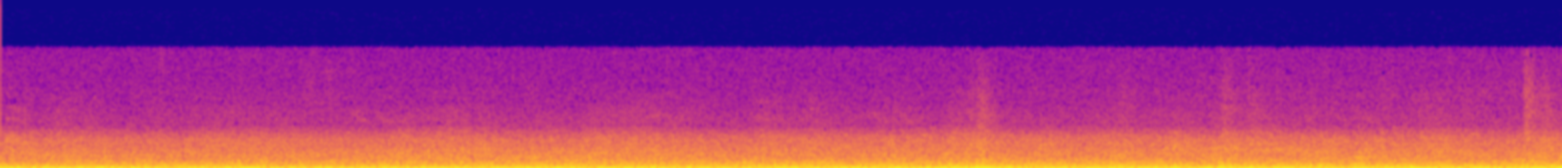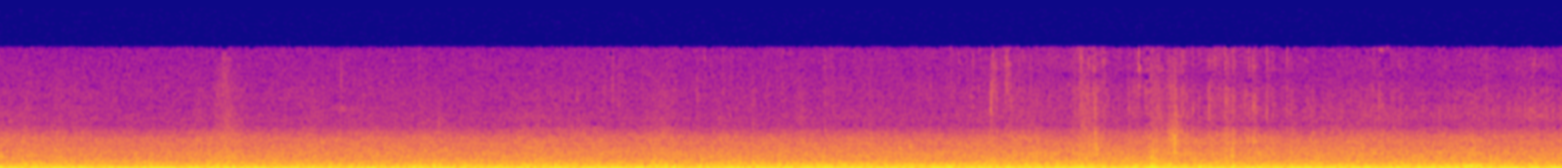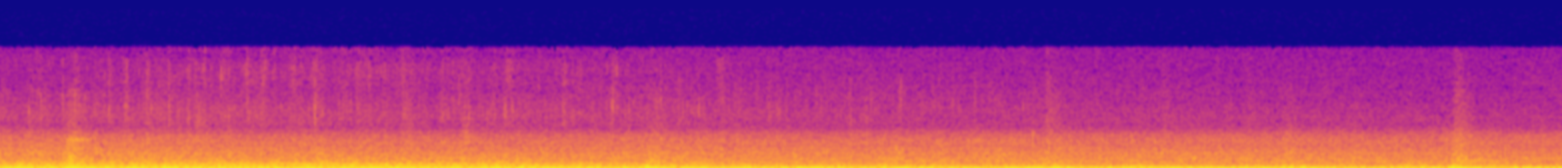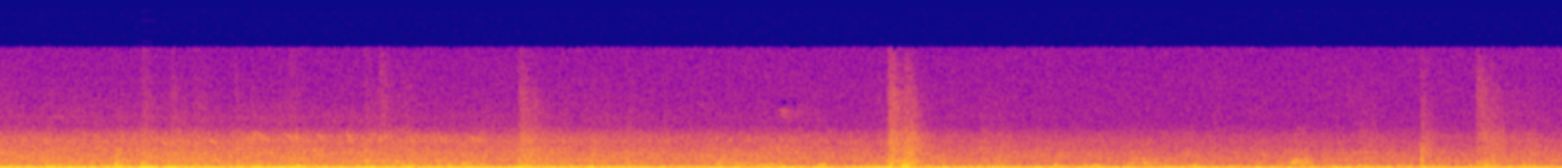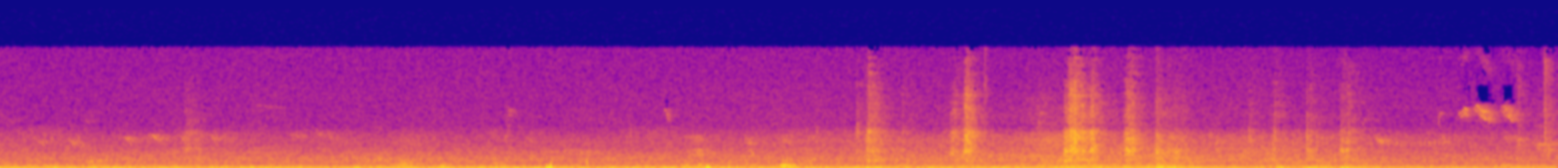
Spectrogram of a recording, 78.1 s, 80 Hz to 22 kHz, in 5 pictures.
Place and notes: cologne, stadtgarten, weg, schranke
parkambiencen
project:
klang raum garten - fieldrecordings
7 May 2008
